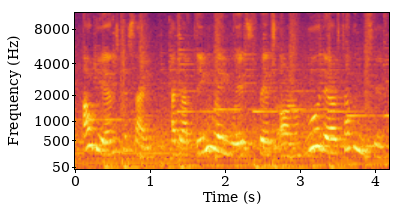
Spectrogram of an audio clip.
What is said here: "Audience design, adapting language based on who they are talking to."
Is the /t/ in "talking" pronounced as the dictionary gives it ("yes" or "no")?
no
